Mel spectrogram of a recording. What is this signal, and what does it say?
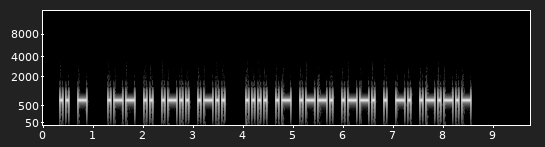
Morse code, heard as a keyed tone, about 20 wpm, 700 Hz. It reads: IT WILL HAPPEN.
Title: Sentences with 2-Word Phrases - 20wpm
